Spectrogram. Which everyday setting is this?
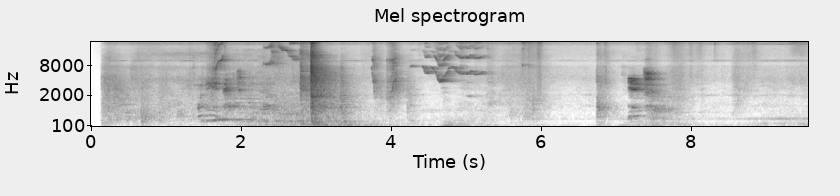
elevator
